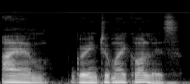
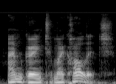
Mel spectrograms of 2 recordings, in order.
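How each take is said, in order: First: The pitch stays flat with little melody. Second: The pitch rises and falls with lively melody. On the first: The speaker calls it wrong. "Pronunciation ভালোই হলো না" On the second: The speaker calls it right. "এই দ্বিতীয়টিতে pronunciation ভালো হলো"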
